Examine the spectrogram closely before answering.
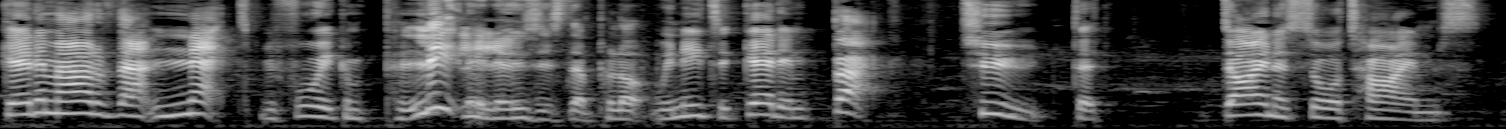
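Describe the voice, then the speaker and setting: Storybook time traveller, excitable and flustered, put on by a woman, raised and bright. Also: fairly high pitch, a little slow, pitched above the performer's own voice. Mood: relieved.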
